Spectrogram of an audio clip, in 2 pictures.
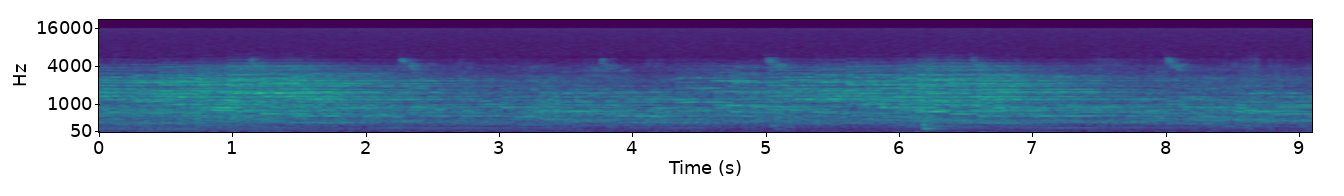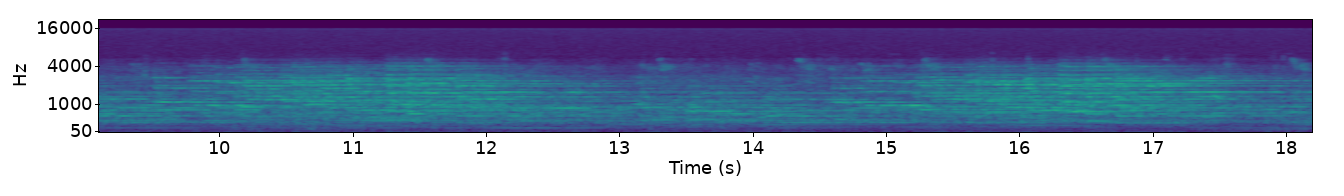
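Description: A ring of church bells being change-rung, the bells striking one after another in overlapping rows that run down and back up in pitch. A brief low thump about six seconds in.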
